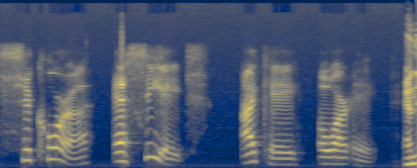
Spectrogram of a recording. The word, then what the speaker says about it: Schikora: they can find you okay am i ke pronounced Sakura SCH okay Oh RA and the easy thing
